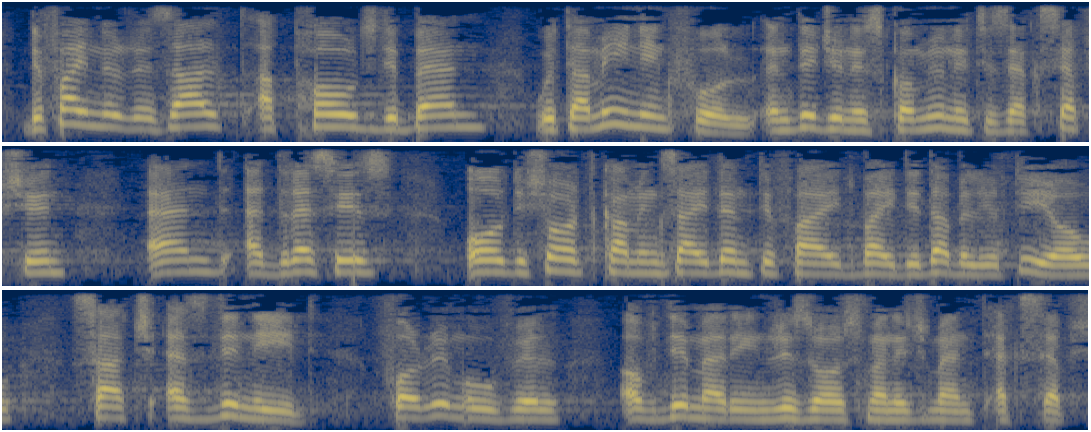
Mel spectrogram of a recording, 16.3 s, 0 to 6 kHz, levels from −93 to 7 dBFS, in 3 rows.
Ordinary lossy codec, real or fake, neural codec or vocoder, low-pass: none; real; none; 5.4 kHz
